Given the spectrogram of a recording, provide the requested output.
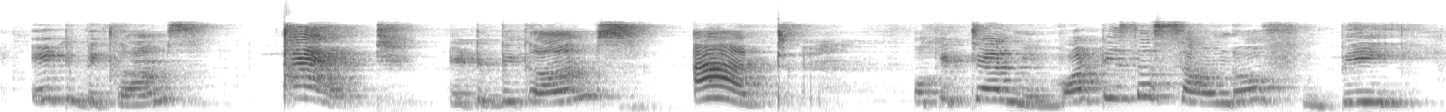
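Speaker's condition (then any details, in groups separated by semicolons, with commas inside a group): No condition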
